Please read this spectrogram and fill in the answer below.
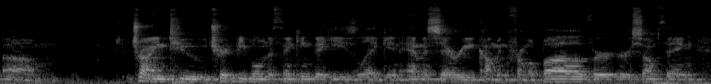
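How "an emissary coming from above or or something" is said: ordinary talk, nothing marked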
